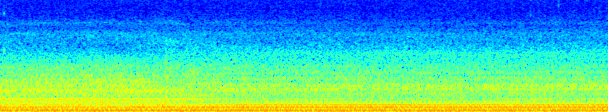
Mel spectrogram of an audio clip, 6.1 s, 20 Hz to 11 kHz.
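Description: Cessna 172 Skyhawk's piston engine and propeller droning steadily in flight, heard inside the cockpit.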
